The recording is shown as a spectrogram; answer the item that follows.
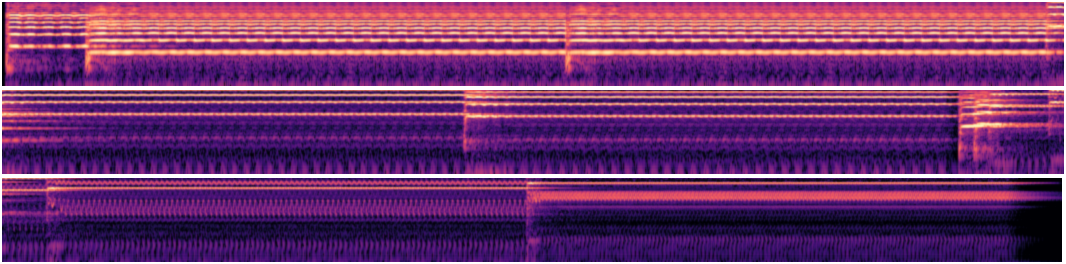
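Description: Computer-rendered solo violin playing a minimal, experimental piece in a few long held notes that change suddenly and climb ever higher. About twenty seconds in comes a quick flurry of notes, and the last held notes are extremely high.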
